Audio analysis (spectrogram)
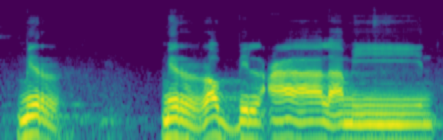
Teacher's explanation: Nun mati bertemu dengan ro, namanya itu idgham bila gunnah. Idgham tidak dengung, mir, jadi harus mir, bukan mir, nggak boleh.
